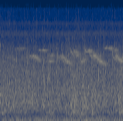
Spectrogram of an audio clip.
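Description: Water rushes and splashes in a steady, continuous roar from a waterfall, with faint high bird chirps repeating above it. No one speaks.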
